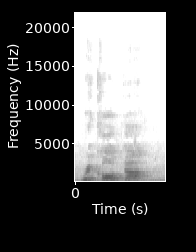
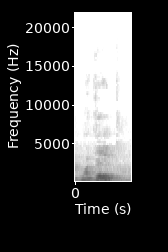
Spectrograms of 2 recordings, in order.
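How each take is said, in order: First: It is said in the standard pronunciation. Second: It is said in a New Jersey-Brooklyn pronunciation. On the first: The speaker calls it right. "that's how you say it" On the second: The speaker calls it wrong. "some people say revolt, which means you're from New Jersey or within twenty miles of Brooklyn"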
